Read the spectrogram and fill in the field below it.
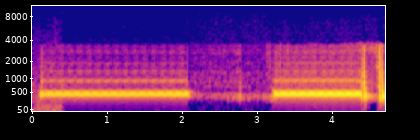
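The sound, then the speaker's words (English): A steady, loud telephone dial tone hums for about two seconds, stops, then returns before giving way to a few quick dialing beeps at the end. No voices are heard. “And there might even be a phone call coming up.”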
